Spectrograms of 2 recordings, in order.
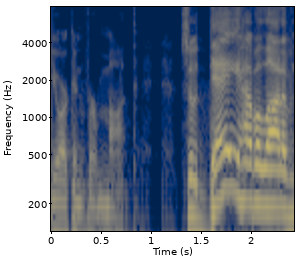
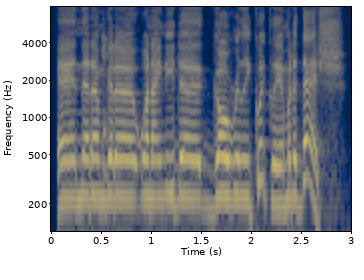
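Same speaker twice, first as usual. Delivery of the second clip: higher, louder, fast mock northern voice, "dish" said as "dash"; mock northern accent; 9 semitones higher, 5 dB louder, faster than usual. Mocking her own northern accent for a friend, hammed-up. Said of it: "it's like saying".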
